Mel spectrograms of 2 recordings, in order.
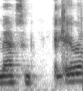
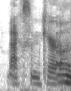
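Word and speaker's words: Maxim Karolik: Max Max I'm not gonna say his name Maxim Carol yes you said it perfectly yes yes yes Maxim Carol he and his wife there's a whole story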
